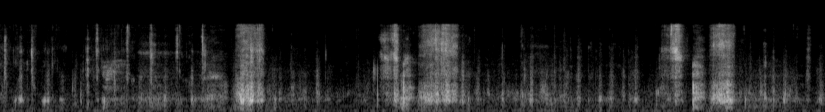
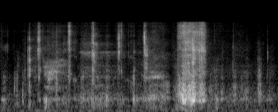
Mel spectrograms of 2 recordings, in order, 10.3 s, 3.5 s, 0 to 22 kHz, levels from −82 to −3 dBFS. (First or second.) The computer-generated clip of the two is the second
